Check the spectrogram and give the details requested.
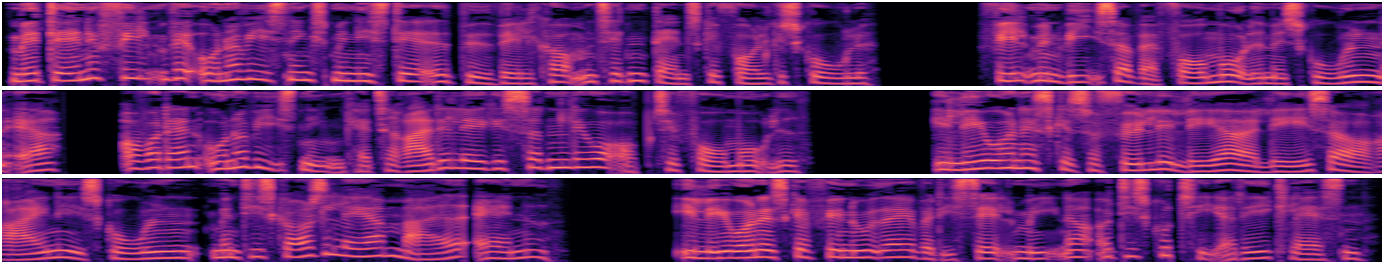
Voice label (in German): denmark female filmvertonung sprecher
